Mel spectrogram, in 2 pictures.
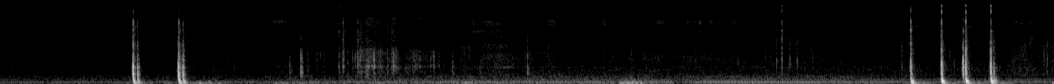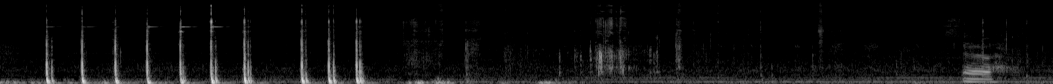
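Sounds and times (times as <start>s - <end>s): hammer nailing roof shingles: 9.1s - 10.2s, 11.0s - 14.3s.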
